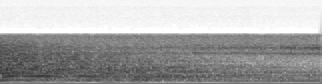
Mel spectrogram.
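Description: Opera orchestra holding a low sustained chord that fades gradually, with faint higher notes entering near the end.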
